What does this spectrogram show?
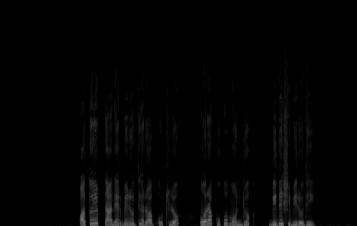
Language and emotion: Bengali, neutral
